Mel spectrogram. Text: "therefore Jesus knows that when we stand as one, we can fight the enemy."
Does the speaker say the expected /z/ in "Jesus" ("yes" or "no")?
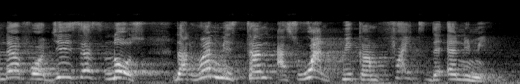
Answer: no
